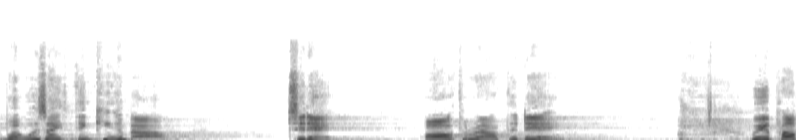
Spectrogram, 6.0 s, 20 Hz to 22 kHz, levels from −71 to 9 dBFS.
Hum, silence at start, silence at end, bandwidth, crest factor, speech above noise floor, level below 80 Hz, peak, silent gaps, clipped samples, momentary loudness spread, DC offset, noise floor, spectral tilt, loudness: none; 0 s; 0 s; 15.5 kHz; 20 dB; 42 dB; -48 dBFS; -4 dBFS; none; under 0.1%; 18 LU; under 0.1%; -64 dBFS; -3.5 dB/octave; -23 LUFS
